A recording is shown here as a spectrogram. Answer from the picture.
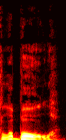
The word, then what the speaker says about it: LeBeau: I think it's the Dick LeBeau, actually. – Is that what it is? – Yeah, if you want to say it right.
